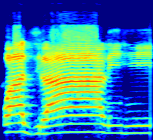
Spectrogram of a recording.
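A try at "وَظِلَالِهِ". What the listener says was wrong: Bukan ji, ini khi. Wakhila. Wakhila lihi. Wakhila lihi.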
